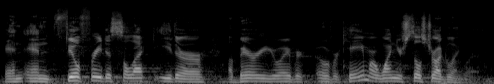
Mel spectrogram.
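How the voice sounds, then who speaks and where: A man's voice: medium pitch, brisk, a little mellow, a little hiss or hum. A man moderating a conference panel in a friendly, orderly way, thanking panelists and taking questions. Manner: friendly, orderly, some fillers. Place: conference hall. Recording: echoey conference hall.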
